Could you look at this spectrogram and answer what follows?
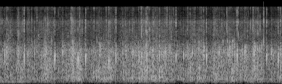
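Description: An audience at a school ceremony honouring a former student breaks into sustained applause, a dense, steady wash of many hands clapping close by for the whole stretch without letup.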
